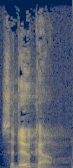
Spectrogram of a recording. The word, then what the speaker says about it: Sudoku: She got me hooked on, am I saying it right, Sudoku? How do you say it? Sudoku. Okay.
